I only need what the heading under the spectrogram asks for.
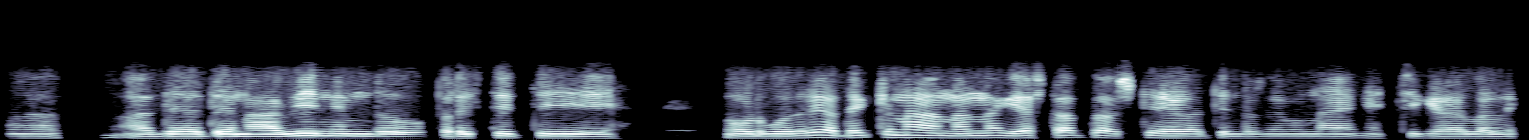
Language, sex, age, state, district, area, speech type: Kannada, male, 18-30, Karnataka, Gulbarga, rural, conversation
